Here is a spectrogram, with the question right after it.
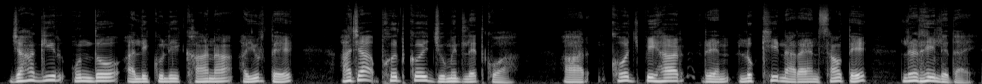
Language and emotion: Santali, neutral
